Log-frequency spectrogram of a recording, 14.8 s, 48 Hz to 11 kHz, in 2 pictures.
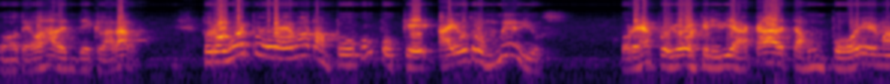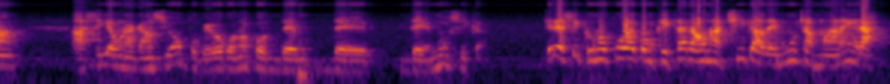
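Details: Adult man with lifelong stuttering since birth, about 40 years, which he describes as genetically inherited.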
